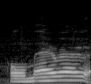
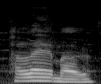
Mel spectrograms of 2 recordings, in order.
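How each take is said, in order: First: The l and m sounds come together. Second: A vowel and r come between l and m. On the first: The speaker calls it wrong. "I thought the club's name was Palmero" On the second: The speaker calls it right. "it's actually pronounced Palermo"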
